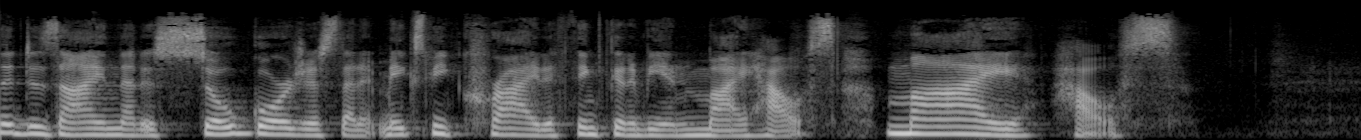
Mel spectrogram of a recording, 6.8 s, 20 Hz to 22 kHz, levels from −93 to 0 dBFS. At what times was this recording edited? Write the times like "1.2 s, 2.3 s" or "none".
3.0 s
